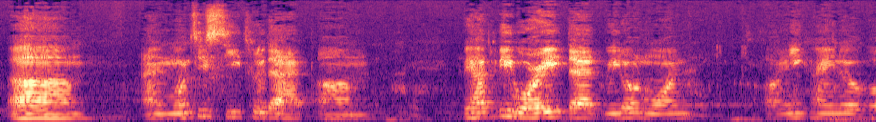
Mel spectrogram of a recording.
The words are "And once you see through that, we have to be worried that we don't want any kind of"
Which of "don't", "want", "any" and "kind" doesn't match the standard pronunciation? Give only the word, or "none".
none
